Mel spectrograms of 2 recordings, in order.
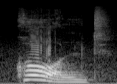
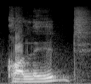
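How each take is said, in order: First: The ending adds no extra syllable. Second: The ending is said as an extra syllable. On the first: The speaker calls it right. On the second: The speaker calls it wrong.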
